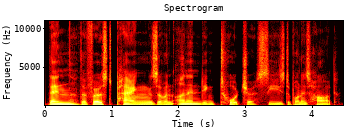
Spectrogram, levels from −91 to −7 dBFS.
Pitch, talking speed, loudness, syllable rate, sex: 105 Hz, 160 wpm, -21 LUFS, 4.4 syllables/s, male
